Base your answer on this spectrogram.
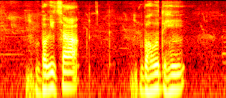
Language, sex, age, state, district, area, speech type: Hindi, male, 30-45, Bihar, Madhepura, rural, spontaneous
